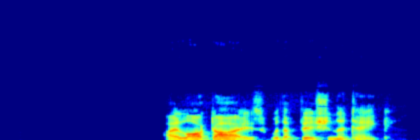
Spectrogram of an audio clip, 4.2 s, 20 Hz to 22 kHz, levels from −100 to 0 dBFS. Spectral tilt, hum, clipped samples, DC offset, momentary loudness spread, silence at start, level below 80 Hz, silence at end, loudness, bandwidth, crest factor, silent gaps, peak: -4.5 dB/octave; none; under 0.1%; under 0.1%; 13 LU; 1.65 s; -70 dBFS; 0.45 s; -25 LUFS; 7.6 kHz; 24 dB; none; -4 dBFS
